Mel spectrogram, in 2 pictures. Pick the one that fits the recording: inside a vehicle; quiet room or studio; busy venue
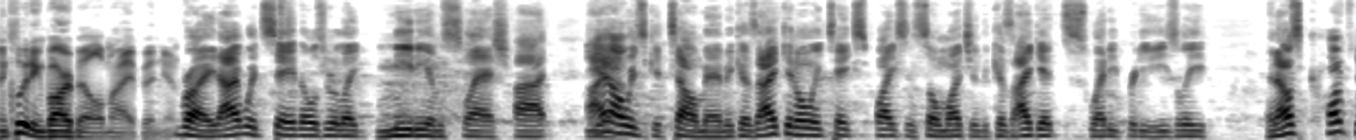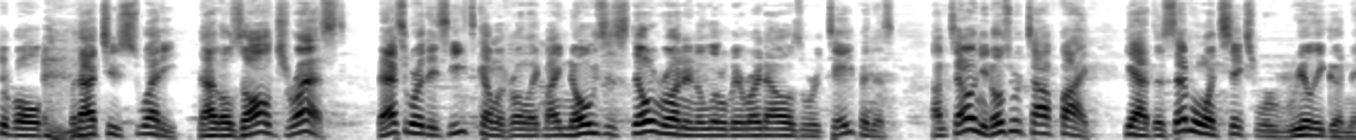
busy venue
